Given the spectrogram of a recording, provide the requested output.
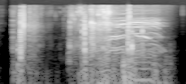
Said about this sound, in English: Oh, you really got the sound on it and everything. I'm sitting here trying to sip quietly.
